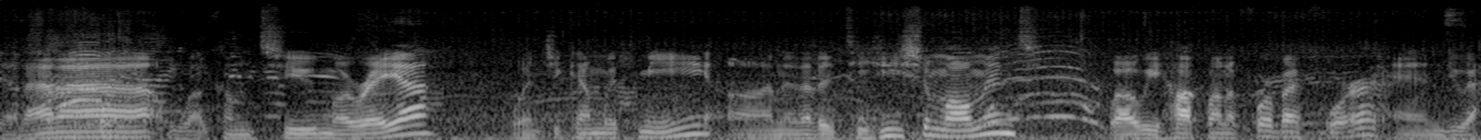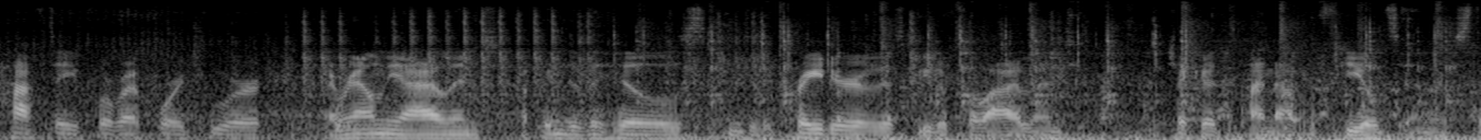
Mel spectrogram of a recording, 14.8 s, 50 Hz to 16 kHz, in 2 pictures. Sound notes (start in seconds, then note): 1.2 foreign language; 4.8 tourists shouting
